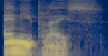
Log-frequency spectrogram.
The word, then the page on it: anyplace: British English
